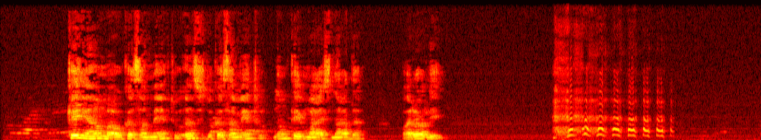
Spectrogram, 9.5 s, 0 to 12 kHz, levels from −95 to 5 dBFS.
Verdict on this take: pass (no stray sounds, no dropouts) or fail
fail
